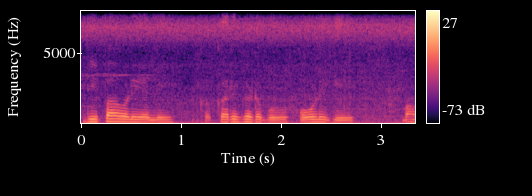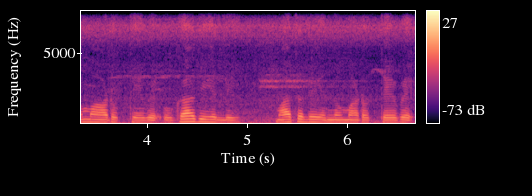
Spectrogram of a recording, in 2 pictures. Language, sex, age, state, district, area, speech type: Kannada, female, 60+, Karnataka, Gadag, rural, spontaneous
